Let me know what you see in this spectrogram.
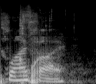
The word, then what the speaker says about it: cli-fi: One of the terms I came across that you use is something, I think I'm pronouncing it right, cli-fi, like as in cli-fi. That's a recent term, although it's used an awful lot right now.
